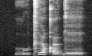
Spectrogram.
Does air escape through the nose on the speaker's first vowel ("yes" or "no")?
no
